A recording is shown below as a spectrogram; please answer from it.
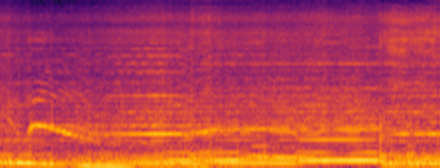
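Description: Live R&B band playing, with one singer holding a long note over the bass and drums; the note slides down at first, then holds steady until just before the end.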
